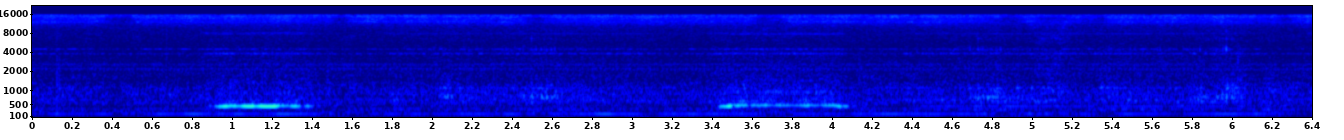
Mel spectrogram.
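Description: Faint, brief whines from ODrive-driven brushless motors of a robot arm's shoulder joint moving under joystick control, twice, about a second in and again at about three and a half seconds, over a steady low hum.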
